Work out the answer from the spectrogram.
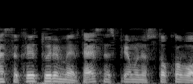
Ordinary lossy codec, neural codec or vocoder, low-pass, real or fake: MP3, 24 kbps; none; 5.4 kHz; real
